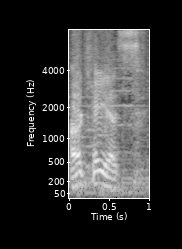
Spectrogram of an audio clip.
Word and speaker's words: Arceus: It is pronounced Arceus.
